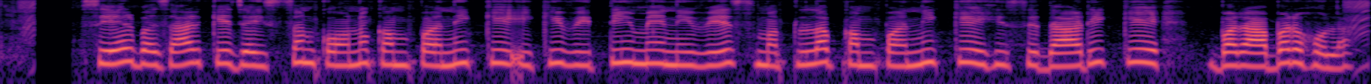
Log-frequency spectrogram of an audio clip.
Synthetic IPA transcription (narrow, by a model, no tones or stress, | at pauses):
ʃeːəɾbəd͡ʒaːɾked͡ʒɐɪsənkɔːnokɐ̃mpənikeɪkiʋɪt̪imẽnɪʋeːsmət̪ləb̚kə̃mpənikeɦɪsed̪aːɾike | bəɾaːbəɾɦoːlaː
